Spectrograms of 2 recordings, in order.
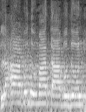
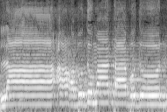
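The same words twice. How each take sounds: First: The vowel of 'la' is cut short. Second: The vowel of 'la' is drawn out long. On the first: The speaker calls it wrong. "লারে টানেন নাই" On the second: The speaker calls it right. "কিভাবে শুদ্ধ কাফিরুন আগে পড়ি"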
